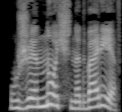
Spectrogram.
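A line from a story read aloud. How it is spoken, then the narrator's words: Scoffing snort. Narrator (Russian): фыркнула Мари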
